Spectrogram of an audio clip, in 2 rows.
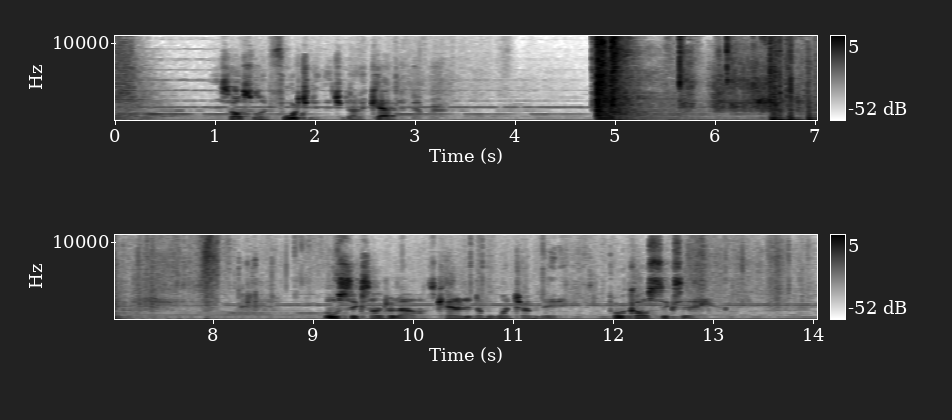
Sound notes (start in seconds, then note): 4.8 gunshot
